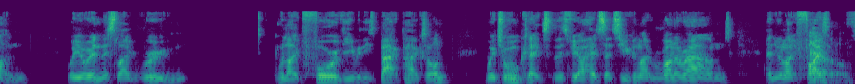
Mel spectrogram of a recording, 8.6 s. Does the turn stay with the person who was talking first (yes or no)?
yes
